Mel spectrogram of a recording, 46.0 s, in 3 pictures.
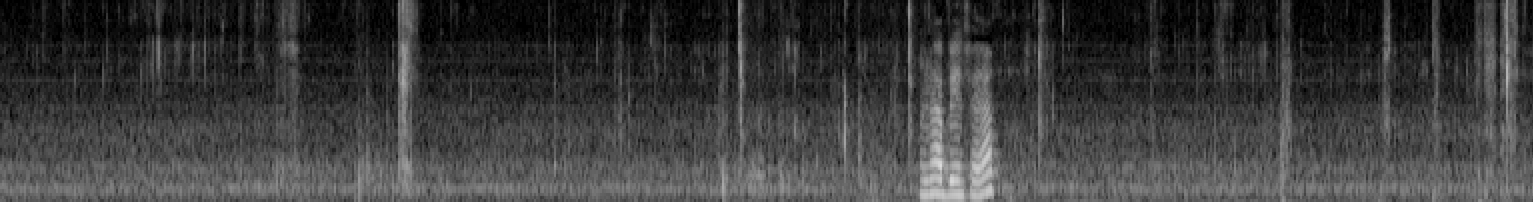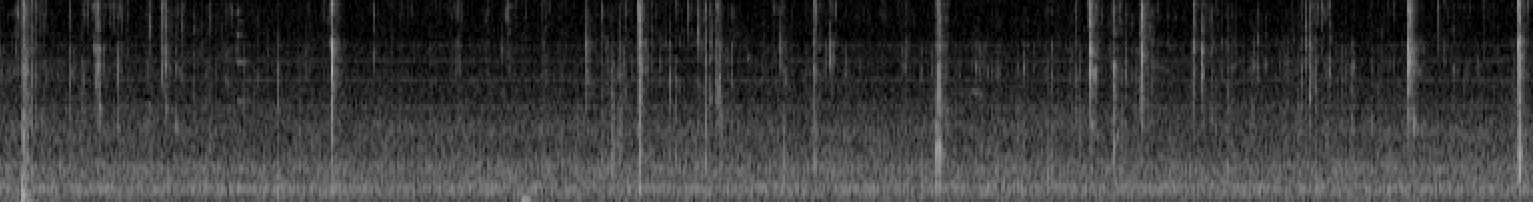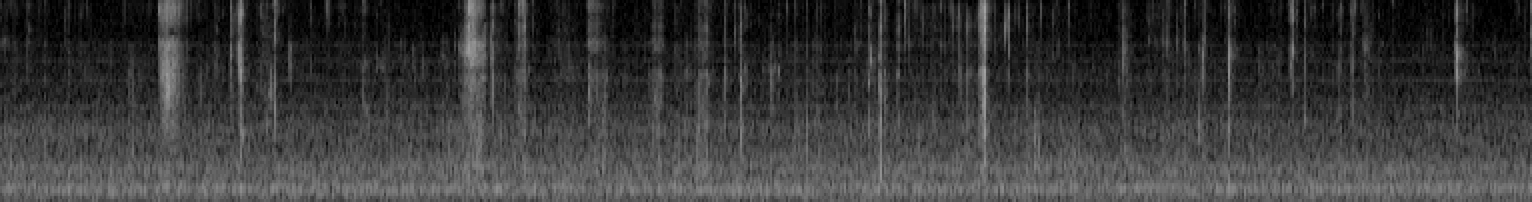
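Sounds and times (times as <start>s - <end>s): faint steady hum: 0.0s - 45.9s
person chewing: 0.5s - 3.2s, 3.8s - 9.2s, 10.1s - 20.5s, 21.2s - 44.6s.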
